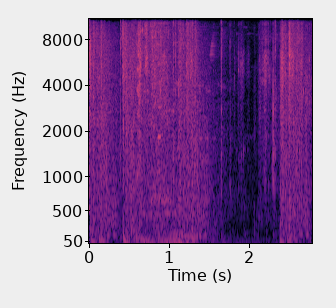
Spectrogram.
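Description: Continuous dense gunfire from an LMG in the video game Fortnite keeps up a heavy, loud barrage of overlapping shots that dips briefly before resuming, with no speech.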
